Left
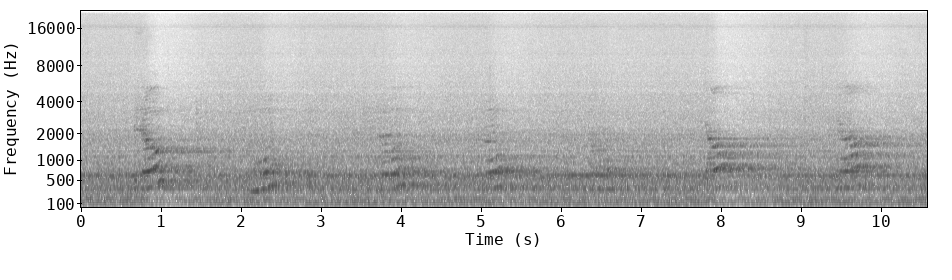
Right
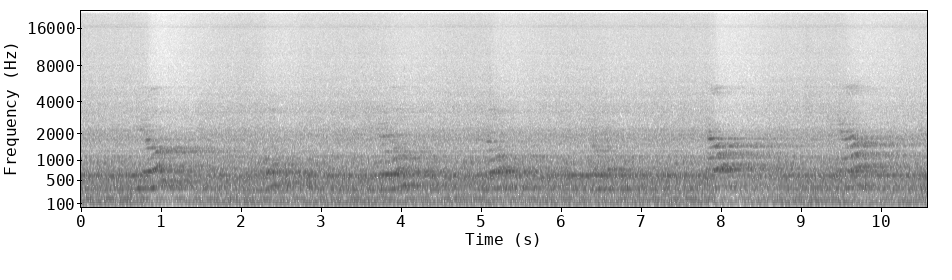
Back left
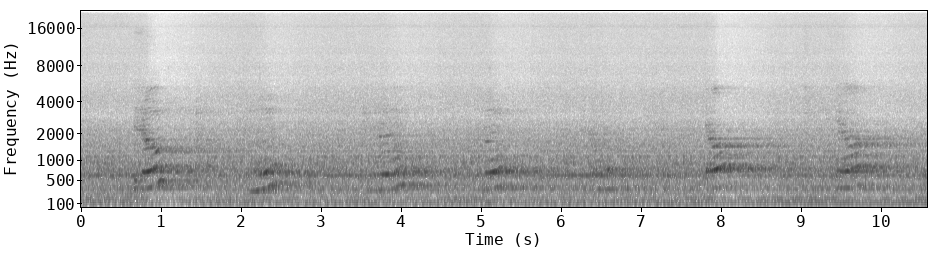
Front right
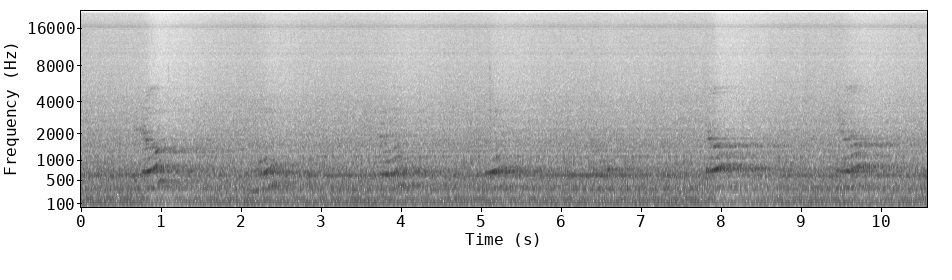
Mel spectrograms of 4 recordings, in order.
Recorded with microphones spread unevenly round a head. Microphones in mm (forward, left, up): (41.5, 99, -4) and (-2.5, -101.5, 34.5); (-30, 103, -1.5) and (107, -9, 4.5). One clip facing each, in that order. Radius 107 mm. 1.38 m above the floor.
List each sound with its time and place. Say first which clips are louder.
0.7 s a child speaking: left 4 dB, back left 1 dB; 90° left, 1.4 m; by 9.9 s 55° left, 8.5 m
